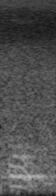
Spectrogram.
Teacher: جیسے ہمسہ صبر آ، منہ اور آواز کو کھول کر زبر پڑھیں گے اور آواز کو نیچے گراتے ہوئے زیر پڑھا جائے گا، اور پیش ادا کرتے ہوئے ہونٹ گول ہو جائیں گے، ہونٹوں کی گولائی سے پیش کو ادا کیا جائے گا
